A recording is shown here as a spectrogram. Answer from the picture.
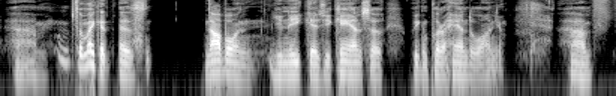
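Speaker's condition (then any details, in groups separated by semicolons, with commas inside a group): No condition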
